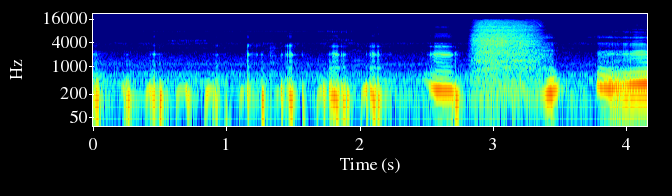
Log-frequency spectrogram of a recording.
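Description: A man chuckling softly in quick, repeated breathy laughs. About three seconds in comes a sharp hissing breath out, and a short voiced sound just before the end.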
